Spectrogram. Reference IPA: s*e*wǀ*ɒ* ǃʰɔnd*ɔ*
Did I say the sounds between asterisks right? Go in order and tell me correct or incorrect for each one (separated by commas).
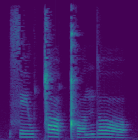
correct, correct, correct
